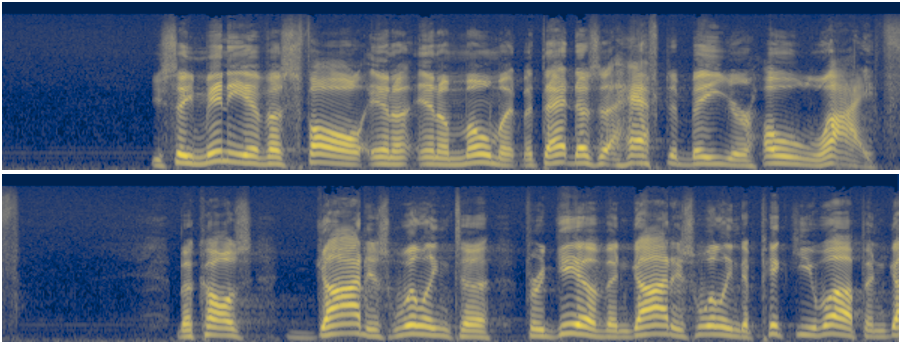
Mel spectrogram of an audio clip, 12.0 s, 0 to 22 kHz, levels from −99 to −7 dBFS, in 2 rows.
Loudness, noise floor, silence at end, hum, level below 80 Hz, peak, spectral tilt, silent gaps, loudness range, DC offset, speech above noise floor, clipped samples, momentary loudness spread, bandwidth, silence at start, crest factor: -23 LUFS; -63 dBFS; 0 s; none; -66 dBFS; -6 dBFS; -3 dB/octave; none; 5 LU; under 0.1%; 39 dB; under 0.1%; 11 LU; 16 kHz; 1 s; 20 dB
